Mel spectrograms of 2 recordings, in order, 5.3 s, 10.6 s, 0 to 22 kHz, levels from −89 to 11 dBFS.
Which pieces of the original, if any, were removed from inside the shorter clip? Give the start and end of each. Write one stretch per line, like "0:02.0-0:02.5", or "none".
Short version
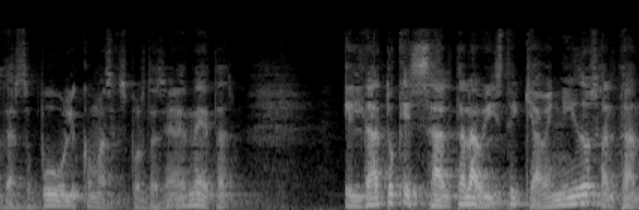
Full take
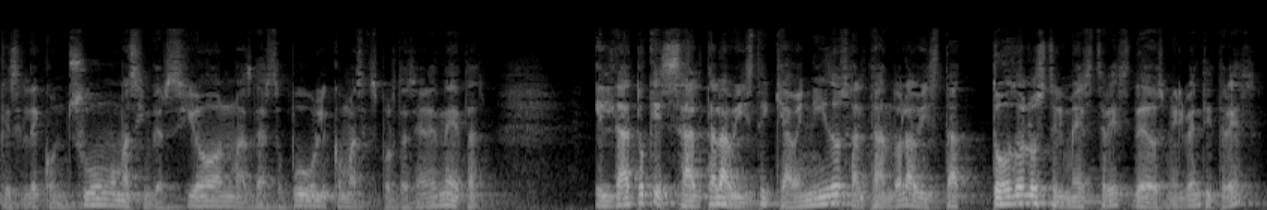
none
